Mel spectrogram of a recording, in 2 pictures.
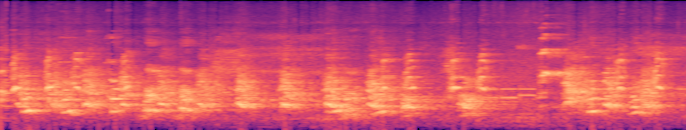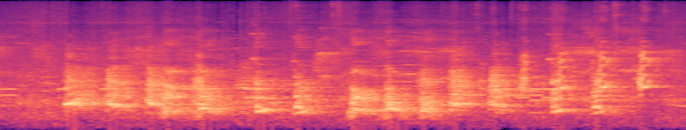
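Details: Rapid, insistent barking from an American Staffordshire Terrier: high ringing yaps pouring out several per second in long runs, broken by one short lull midway before the barking resumes just as fast.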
